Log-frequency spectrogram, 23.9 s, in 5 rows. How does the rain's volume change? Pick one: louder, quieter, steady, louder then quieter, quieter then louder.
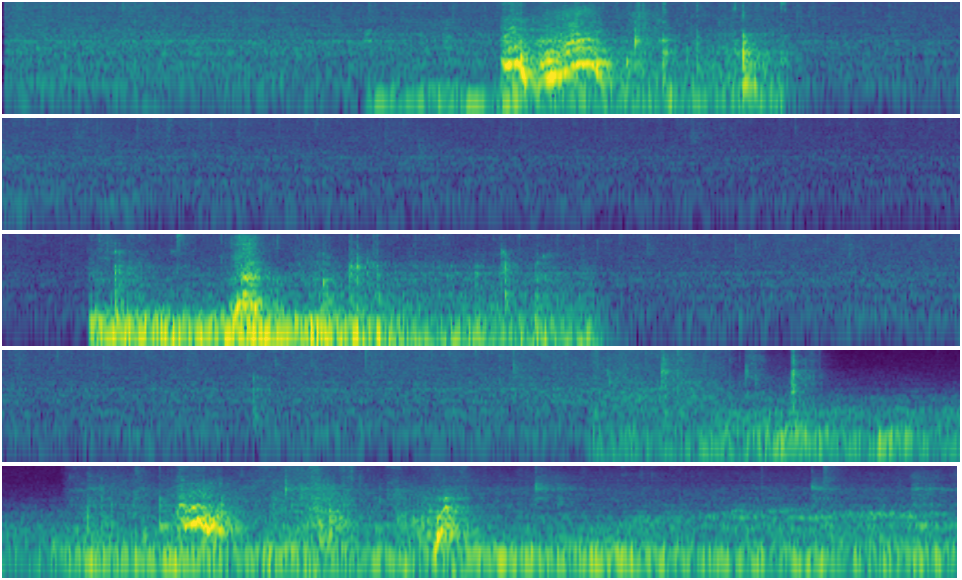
quieter then louder.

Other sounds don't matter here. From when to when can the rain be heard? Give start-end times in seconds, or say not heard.
0.0-23.8.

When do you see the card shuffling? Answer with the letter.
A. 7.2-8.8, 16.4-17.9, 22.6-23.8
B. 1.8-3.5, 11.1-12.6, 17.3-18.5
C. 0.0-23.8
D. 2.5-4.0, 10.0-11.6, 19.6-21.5
B.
